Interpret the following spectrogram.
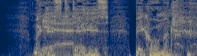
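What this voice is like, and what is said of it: Throat-straining Batman voice. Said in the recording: “He'd have a really sore throat, wouldn't he? After doing that voice. ... he'd really start cracking at the end.”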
